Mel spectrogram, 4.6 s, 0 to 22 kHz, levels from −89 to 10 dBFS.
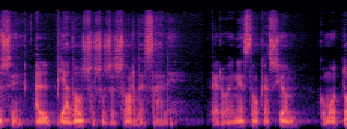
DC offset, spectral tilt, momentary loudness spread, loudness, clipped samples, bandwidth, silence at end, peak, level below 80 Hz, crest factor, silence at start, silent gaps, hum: under 0.1%; -4 dB/octave; 11 LU; -22 LUFS; under 0.1%; 17 kHz; 0 s; -2 dBFS; -60 dBFS; 20 dB; 0 s; none; none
